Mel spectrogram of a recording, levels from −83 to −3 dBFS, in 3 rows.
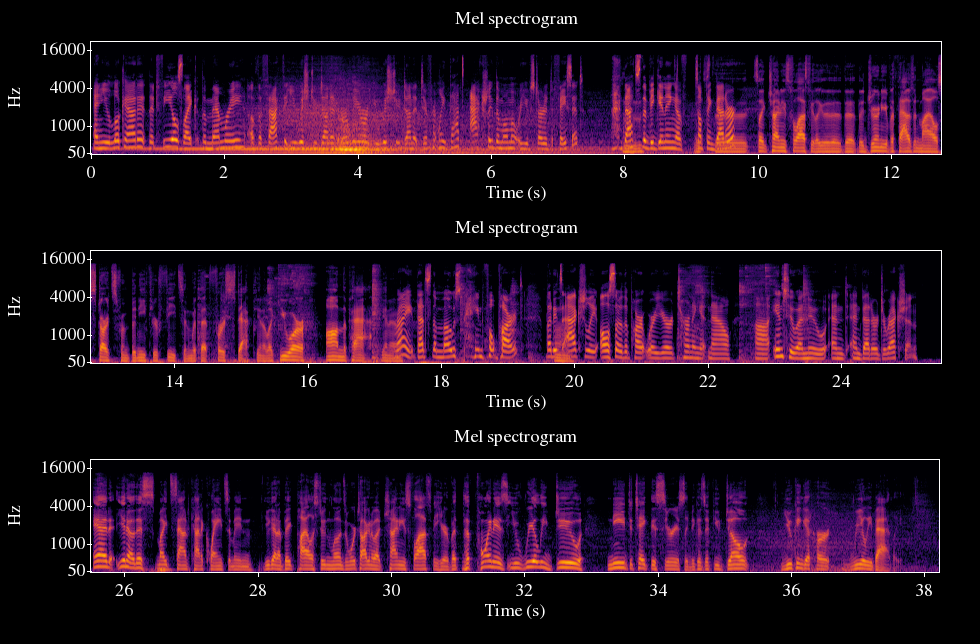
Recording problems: traffic noise; loud; throughout; 4 dB below the speech

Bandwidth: 13.5 kHz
